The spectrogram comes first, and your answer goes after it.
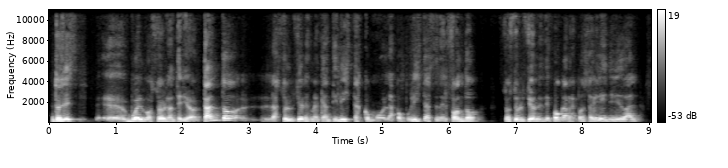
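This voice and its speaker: A man's voice: medium pitch, moderate pace, gravelly, few pauses, warm tone. A man from Argentina with an Argentine accent, speaking as a guest economist in a conversational interview, thoughtful and often repeating words while he searches for the phrase. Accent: Argentine Spanish.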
